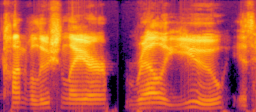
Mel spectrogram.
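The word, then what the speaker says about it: ReLU: Reu is how that is pronounced and that's the rectified linear unit that has to do with the activation function that's used.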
